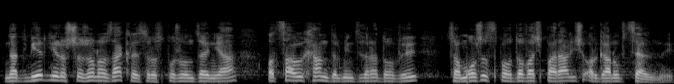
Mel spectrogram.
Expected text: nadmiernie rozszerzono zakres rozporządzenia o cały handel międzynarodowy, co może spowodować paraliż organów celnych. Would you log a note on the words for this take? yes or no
no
